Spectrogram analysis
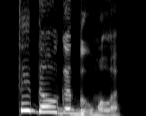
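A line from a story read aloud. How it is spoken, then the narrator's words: Giggling. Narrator (Russian): хихикнула Эми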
